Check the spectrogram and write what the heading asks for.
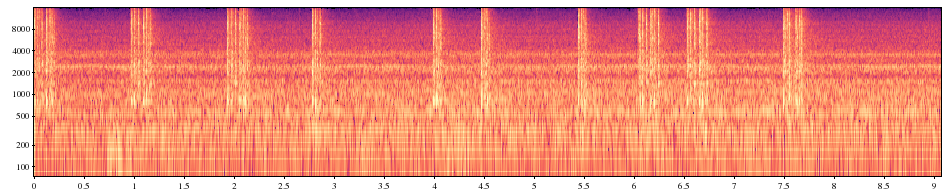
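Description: Pro-Cut on-car brake lathe clicking in calibration mode as it aligns itself to the hub: sharp clicks about once a second, some in quick pairs, over a steady machine hum. The clicking stops near the end, the sign that calibration is finished.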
